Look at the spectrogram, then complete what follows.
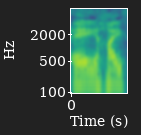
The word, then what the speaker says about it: Aleer: During the commercial break, I found the pronunciation guide. So, Aleer, it's capital A-L-E-E-R.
